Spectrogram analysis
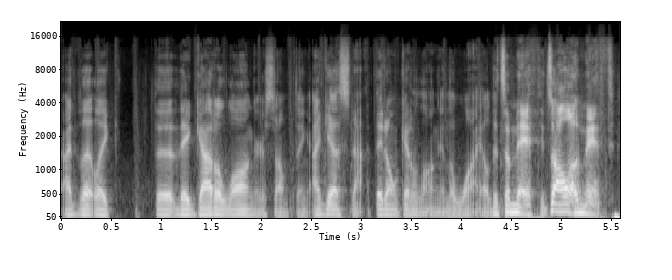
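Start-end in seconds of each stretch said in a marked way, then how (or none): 4.3-5.5 louder, higher mock proclamation; mock outcry. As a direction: cry it out like a conspiracy nut. Mock outcry over debunked rumour.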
